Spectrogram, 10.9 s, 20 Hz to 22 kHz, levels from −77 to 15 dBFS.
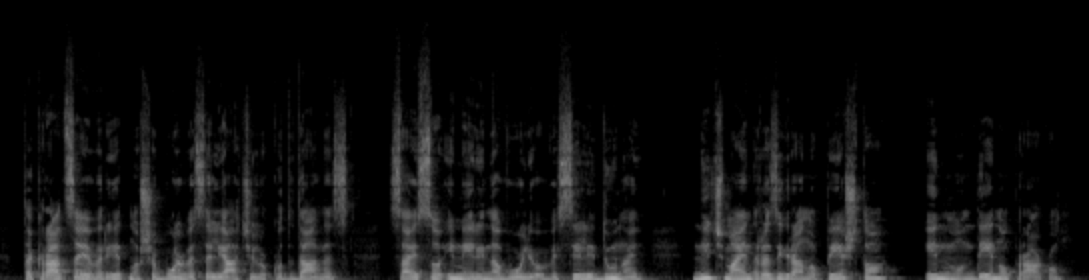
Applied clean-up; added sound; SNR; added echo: none; none; none; none.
